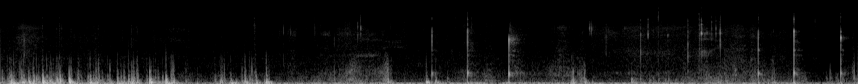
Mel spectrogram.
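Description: Fingertips tapping on the fluffy fur cover of a homemade binaural microphone. For about the first two seconds there are dense, muffled thumps and rustling, then sparser light taps and clicks.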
